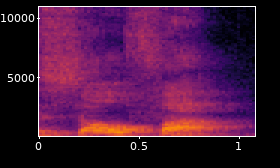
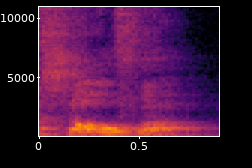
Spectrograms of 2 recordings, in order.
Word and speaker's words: sulfa: Sulfa you can see contains a schwa here, contains a neutral vowel in the beginning. Sul, sul. And then it has an FA, which many people might interpret as sulfa. But it's not sulfa, it's sulfa. Because it tries as sul, and then fa becomes fa, the neutral vowel.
